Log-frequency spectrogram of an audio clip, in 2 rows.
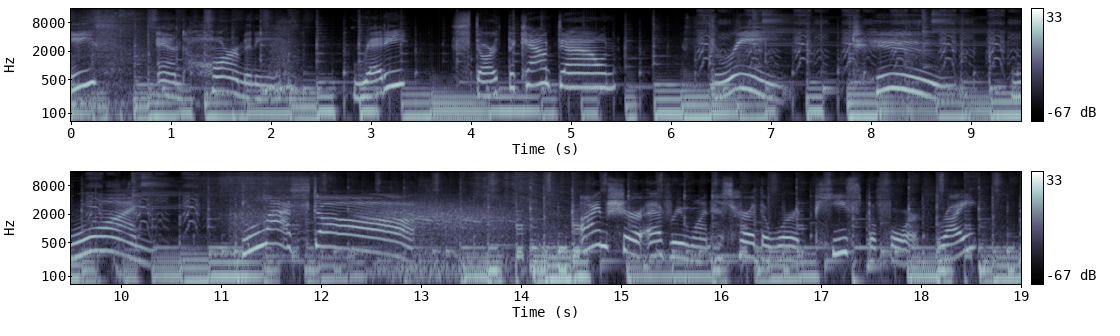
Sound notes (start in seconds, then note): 7.1 pig squeaking; 10.7 rocket hissing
